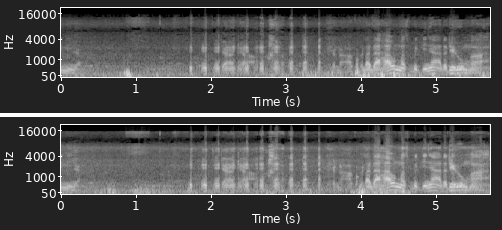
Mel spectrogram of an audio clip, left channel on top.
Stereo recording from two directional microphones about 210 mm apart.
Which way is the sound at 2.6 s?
10° right (ahead or behind).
